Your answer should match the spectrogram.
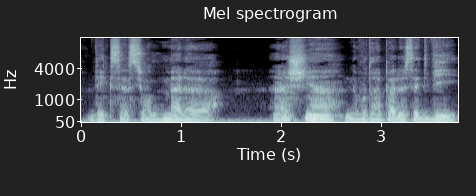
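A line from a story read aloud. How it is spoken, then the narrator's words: Disgusted grumble. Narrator (French): grommela avec une grimace de dégoût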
